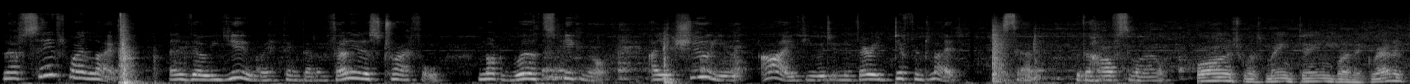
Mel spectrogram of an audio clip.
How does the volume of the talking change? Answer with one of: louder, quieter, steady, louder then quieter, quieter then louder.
steady.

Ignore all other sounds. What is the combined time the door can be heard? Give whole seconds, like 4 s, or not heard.
3 s.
